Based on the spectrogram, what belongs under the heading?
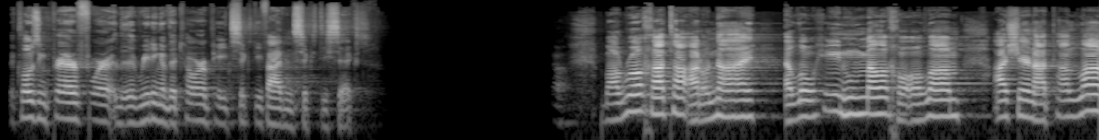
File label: Torah Blessing Close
